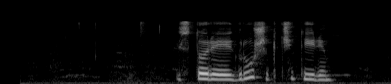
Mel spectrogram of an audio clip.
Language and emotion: Russian, neutral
